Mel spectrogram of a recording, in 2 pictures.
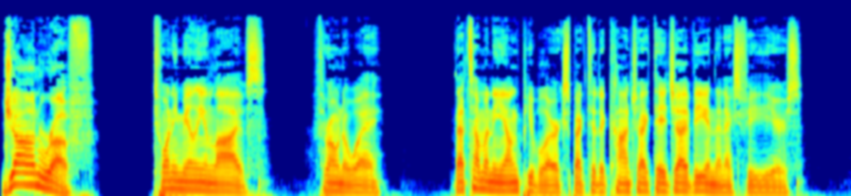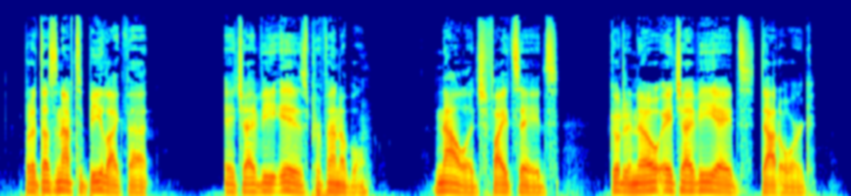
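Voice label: serious, voice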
